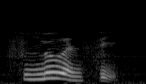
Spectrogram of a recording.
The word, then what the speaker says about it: fluency: 那字母组合 ue 在这里应该念作 ura， ur, fluency.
